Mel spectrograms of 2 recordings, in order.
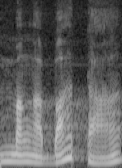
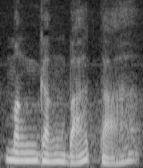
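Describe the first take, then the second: First: The first word is said plainly as 'mga'. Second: The first word is said as 'manggang'. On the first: The speaker calls it right. "imbes na sabihin niyang mga bata" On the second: The speaker calls it wrong. "ang tawag niya manggang bata"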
